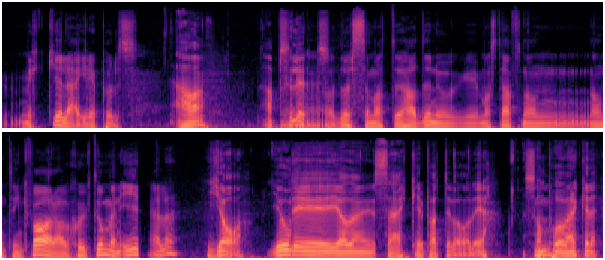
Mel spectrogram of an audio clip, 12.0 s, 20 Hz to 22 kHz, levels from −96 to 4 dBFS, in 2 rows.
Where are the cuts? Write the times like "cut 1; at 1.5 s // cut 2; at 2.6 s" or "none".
cut 1; at 3.5 s // cut 2; at 7.4 s // cut 3; at 8.9 s // cut 4; at 9.7 s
